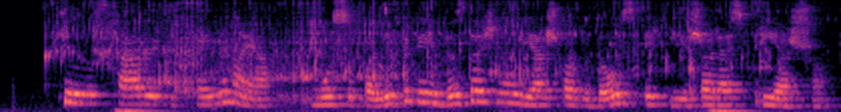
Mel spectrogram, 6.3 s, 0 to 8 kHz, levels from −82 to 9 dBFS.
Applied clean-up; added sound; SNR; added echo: none; Liquid; 12 dB; reverberation time 0.3 s.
